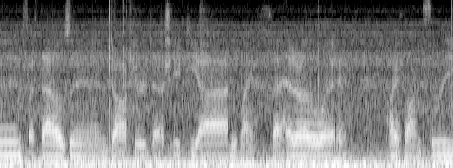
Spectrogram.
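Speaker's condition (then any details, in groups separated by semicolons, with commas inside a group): No condition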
